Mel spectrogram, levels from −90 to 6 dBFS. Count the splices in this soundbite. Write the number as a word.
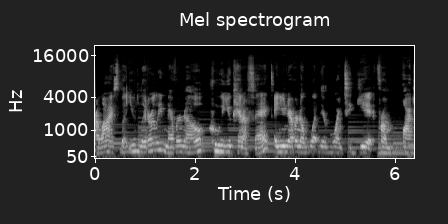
two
